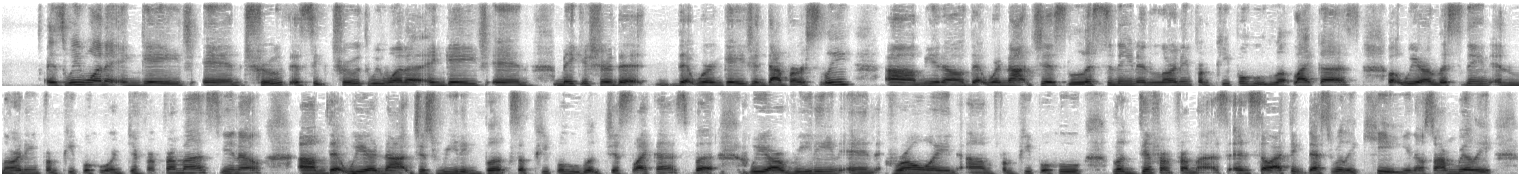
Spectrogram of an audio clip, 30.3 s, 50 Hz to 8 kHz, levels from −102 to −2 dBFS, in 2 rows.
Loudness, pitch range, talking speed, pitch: -21 LUFS, 145-165 Hz, 185 wpm, 150 Hz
